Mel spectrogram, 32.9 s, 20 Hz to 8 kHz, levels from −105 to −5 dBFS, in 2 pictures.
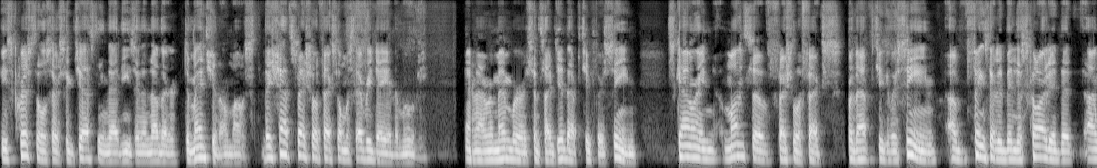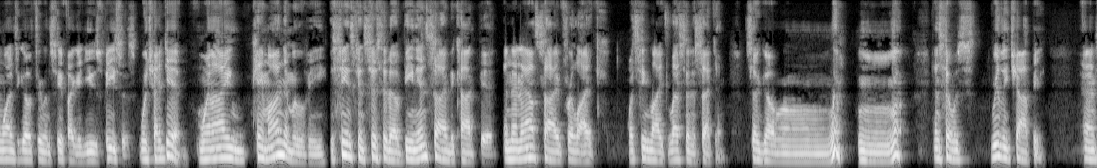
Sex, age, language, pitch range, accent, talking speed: male, 60-79, English, 115-140 Hz, American, 175 wpm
